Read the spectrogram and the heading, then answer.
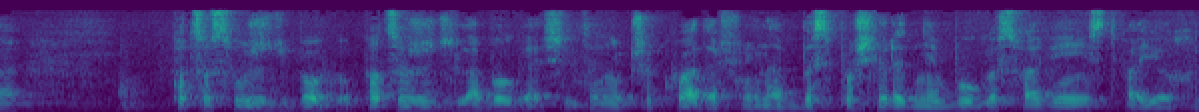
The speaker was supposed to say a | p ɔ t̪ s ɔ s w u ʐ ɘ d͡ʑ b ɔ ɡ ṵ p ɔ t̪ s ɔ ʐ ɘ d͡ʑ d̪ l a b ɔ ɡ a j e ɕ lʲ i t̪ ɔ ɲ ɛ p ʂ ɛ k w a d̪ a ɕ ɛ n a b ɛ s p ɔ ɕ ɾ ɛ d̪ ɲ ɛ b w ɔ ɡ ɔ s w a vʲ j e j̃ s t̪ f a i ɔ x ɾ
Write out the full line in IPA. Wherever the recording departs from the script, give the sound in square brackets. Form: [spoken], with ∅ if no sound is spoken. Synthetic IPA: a | p ɔ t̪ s ɔ s w u ʐ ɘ d͡ʑ b ɔ ɡ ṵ p ɔ t̪ s ɔ ʐ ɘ d͡ʑ d̪ l a b ɔ ɡ a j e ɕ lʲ i t̪ ɔ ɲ ɛ p ʂ ɛ k w a d̪ a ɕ ɛ n a b ɛ s p ɔ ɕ ɾ ɛ d̪ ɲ ɛ b w ɔ ɡ ɔ s w a vʲ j e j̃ s t̪ f a i ɔ x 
